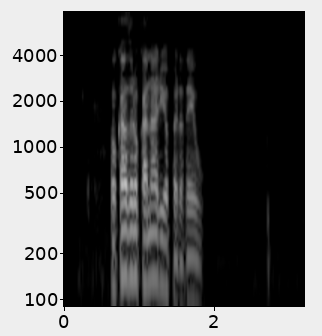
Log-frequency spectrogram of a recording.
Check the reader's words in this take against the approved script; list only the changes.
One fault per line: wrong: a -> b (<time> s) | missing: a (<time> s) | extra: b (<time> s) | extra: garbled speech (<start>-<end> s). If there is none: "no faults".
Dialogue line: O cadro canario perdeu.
no faults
